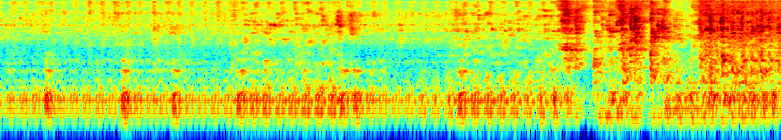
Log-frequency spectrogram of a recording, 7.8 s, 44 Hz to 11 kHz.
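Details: 1969 Chevy C10 half-ton short-bed V8, first run after about 40 years: points and rotor cleaned, cap wire-wheeled, gravity-fed fuel. Low, even idle with a steady thumping beat, running on its own; normal idle.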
